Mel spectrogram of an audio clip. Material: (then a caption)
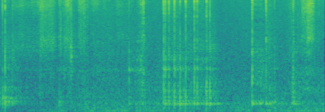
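Plastic. Long nails tap a soft, filled white plastic cosmetic tube held in the hands. The taps are quick, light clicks with crisp bright ticks and a dull, hollow low tone that dies away almost at once. They come in loose bursts over a quiet background.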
